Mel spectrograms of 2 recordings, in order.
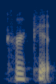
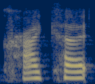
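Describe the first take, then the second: First: It is said like the word cricket. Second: It is said unlike the word cricket. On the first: The speaker calls it right. "it is Cricut like the bug" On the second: The speaker calls it wrong. "I've heard Cricut"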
